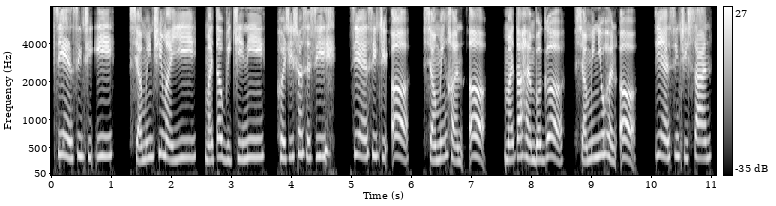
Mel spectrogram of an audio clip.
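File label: Mandarin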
